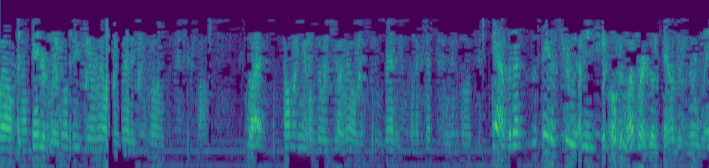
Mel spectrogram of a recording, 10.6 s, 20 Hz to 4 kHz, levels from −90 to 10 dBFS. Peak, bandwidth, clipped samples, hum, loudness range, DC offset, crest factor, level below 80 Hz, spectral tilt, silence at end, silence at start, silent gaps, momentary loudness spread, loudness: -6 dBFS; 3.2 kHz; under 0.1%; none; 5 LU; under 0.1%; 22 dB; -58 dBFS; -8 dB/octave; 0 s; 0 s; none; 17 LU; -28 LUFS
